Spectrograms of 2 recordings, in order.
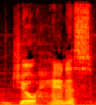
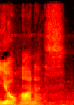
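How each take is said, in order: First: The name starts with a hard J sound. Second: The name starts with a soft Y sound. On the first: "I think that's how I'm saying it correctly" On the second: "The J is it's soft J, Like yogging"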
